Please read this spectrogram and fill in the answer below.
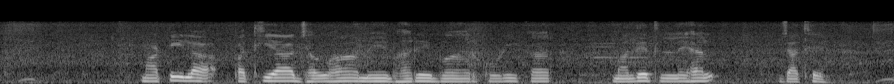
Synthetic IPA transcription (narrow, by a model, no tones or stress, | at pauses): maːʈilapət̪ʰijad͡ʒʱəwɦamẽbʱəɾebəɾkoːɽikəɾ | məd̪ʱɪt̪leɦəl | d͡ʒaːt̪ʰeː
